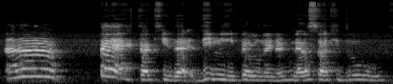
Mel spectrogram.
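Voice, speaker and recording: A woman's voice: mid-range voice, sing-song, normal speed, sharp tone, low-quality recording. A woman with an Alagoas accent from northeastern Brazil, a headhunter interviewing on a video call in a friendly, chatty way. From Maceió, Alagoas, Brazil. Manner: friendly, chatty, laughs often.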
